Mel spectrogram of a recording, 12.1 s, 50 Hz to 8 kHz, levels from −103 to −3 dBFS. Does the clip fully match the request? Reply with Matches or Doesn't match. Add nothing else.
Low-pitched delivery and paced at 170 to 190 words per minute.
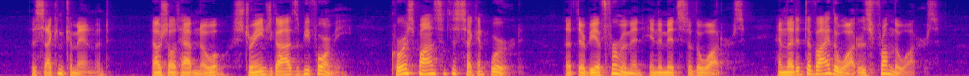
Matches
